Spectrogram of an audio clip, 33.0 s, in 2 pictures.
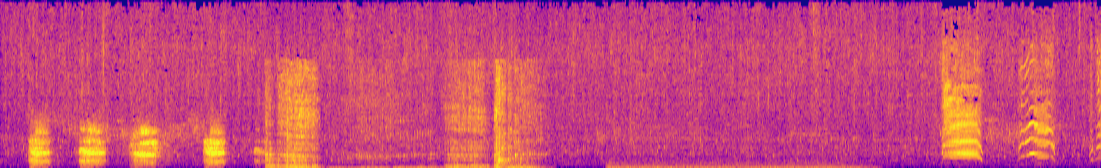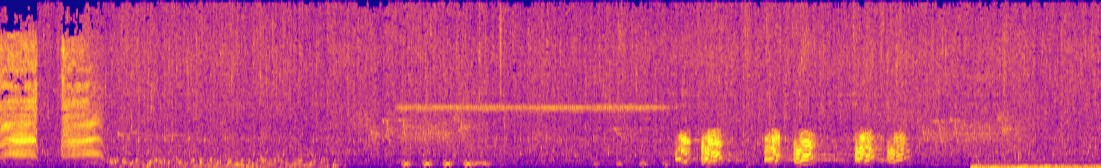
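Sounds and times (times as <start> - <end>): owl screeches: 14.1 - 15.8, 16.4 - 18.1.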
